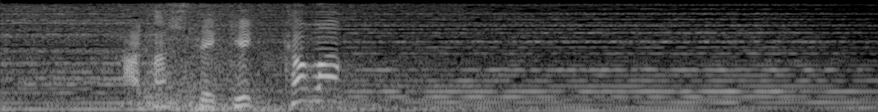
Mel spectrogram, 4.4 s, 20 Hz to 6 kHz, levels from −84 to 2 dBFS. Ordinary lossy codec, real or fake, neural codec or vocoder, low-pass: AAC, 48 kbps; real; none; 5.4 kHz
